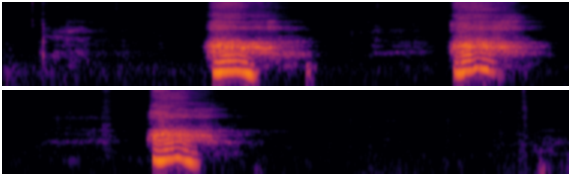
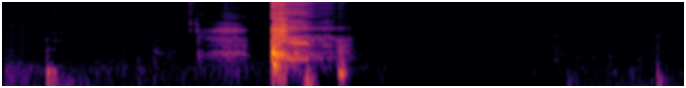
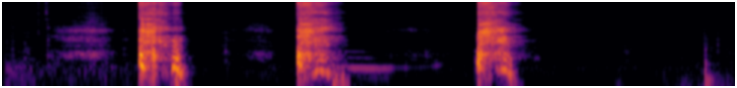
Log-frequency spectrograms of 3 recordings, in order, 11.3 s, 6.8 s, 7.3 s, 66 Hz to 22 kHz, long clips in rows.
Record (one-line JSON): {"exhalation_length": "11.3 s", "exhalation_amplitude": 20179, "exhalation_signal_mean_std_ratio": 0.34, "cough_length": "6.8 s", "cough_amplitude": 32768, "cough_signal_mean_std_ratio": 0.19, "three_cough_length": "7.3 s", "three_cough_amplitude": 32768, "three_cough_signal_mean_std_ratio": 0.3, "survey_phase": "beta (2021-08-13 to 2022-03-07)", "age": "65+", "gender": "Female", "wearing_mask": "No", "symptom_none": true, "smoker_status": "Never smoked", "respiratory_condition_asthma": false, "respiratory_condition_other": false, "recruitment_source": "REACT", "submission_delay": "2 days", "covid_test_result": "Negative", "covid_test_method": "RT-qPCR", "influenza_a_test_result": "Unknown/Void", "influenza_b_test_result": "Unknown/Void"}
